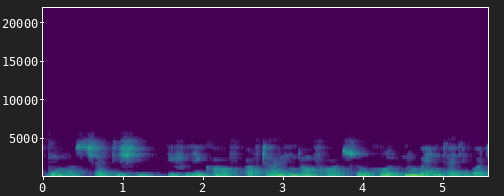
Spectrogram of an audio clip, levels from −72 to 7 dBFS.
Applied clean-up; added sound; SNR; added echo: none; none; none; reverberation time 2.1 s.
